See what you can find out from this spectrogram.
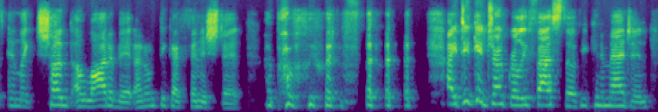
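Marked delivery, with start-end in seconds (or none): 2.7-4.2 light laugh through words. Real, not acted. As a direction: chuckle at her own story. Laughs at herself.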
